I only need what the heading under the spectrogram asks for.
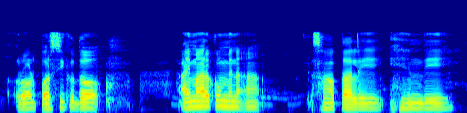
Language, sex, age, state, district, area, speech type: Santali, male, 45-60, West Bengal, Purulia, rural, spontaneous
